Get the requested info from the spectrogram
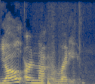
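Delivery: bad, poor put-on American accent. Speaker showing off an American accent they call terrible, in a bad American accent. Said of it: "My American accent is so shit".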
